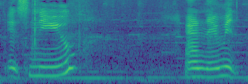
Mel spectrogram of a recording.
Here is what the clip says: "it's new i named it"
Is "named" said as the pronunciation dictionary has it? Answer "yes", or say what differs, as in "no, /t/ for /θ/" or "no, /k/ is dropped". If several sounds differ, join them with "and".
no, /d/ is dropped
